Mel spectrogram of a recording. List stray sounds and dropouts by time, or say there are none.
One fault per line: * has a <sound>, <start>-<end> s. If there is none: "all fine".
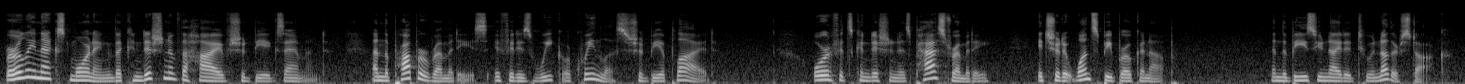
all fine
